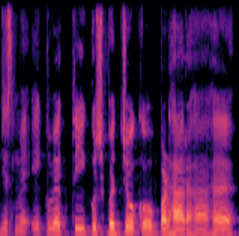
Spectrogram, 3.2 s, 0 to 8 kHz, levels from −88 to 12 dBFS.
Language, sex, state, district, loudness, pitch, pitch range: Hindi, male, Jharkhand, Ranchi, -18 LUFS, 155 Hz, 150-160 Hz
